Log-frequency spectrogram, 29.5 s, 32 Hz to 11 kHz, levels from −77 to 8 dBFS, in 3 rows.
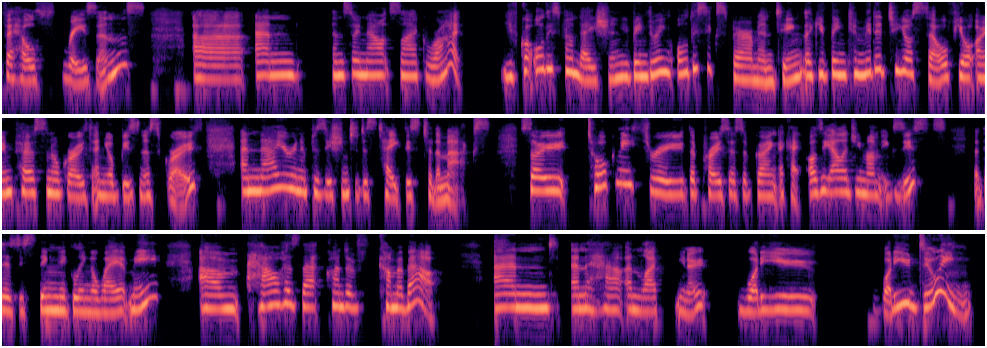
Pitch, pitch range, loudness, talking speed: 230 Hz, 200-255 Hz, -19 LUFS, 185 wpm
